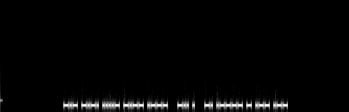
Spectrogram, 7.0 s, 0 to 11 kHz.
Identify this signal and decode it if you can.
Morse code, heard as a keyed tone, about 37 wpm, 700 Hz. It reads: KC4YJ DE N1TWW
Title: USA Callsign DE Callsign - 5 Characters - 40wpm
